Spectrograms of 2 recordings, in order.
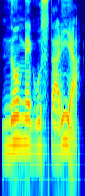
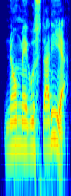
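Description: No difference in how they are said.

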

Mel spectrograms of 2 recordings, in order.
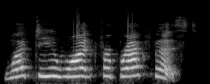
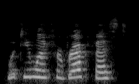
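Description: First: Full-out high yell, slowed and drawn out. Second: Raised, high-pitched mom's call; shouted. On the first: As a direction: yell each word over the blaring TV. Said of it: "Mom yelled". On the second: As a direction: call out over the TV noise. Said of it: "Mom shouted". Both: A narrator's reading.

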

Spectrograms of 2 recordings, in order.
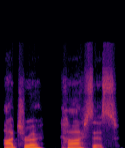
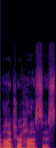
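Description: First: "Atrahasis" with a hard K, as Atra-KAH-sis; K pronunciation. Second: "Atrahasis" with a breath H, as Atra-HAH-sis; H pronunciation. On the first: Host giving one version of the name, "Atrahasis" said slowly with a K. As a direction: draw out "Atrahasis" very slowly, K sound before "hasis". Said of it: "depending on who you ask". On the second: Host offering the other version, "Atrahasis" with an H sound. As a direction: say "Atrahasis" with H instead of K. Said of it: "I like the K better". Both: Shown as a demonstration.

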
